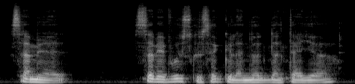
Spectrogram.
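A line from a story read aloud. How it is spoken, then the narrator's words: Carefree, bored sigh. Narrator (French): avec son air gai et insouciant et me dit, avec un soupir d'ennui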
